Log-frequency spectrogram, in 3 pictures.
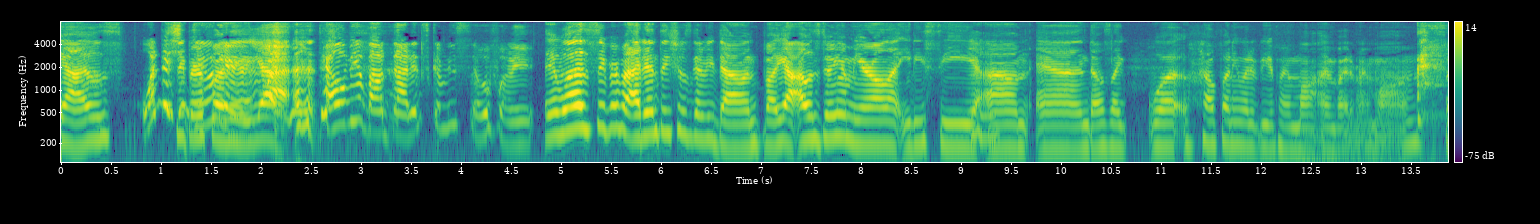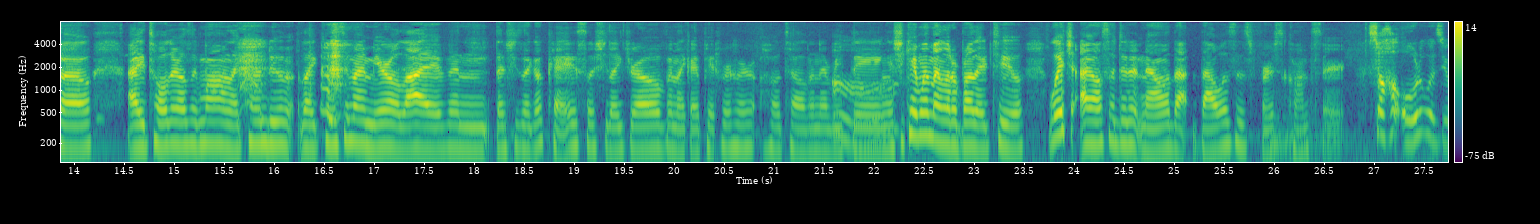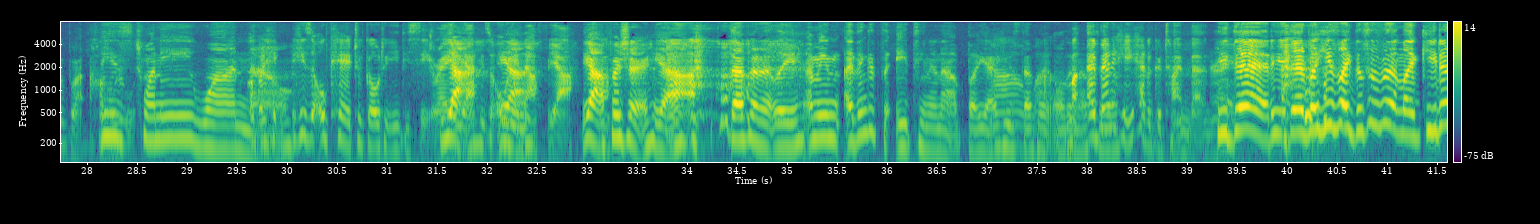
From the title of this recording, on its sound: In The Car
